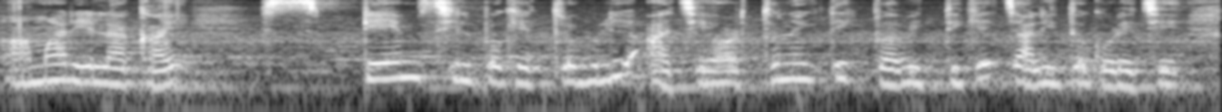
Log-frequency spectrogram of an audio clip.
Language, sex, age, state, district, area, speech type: Bengali, female, 60+, West Bengal, Paschim Medinipur, rural, spontaneous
